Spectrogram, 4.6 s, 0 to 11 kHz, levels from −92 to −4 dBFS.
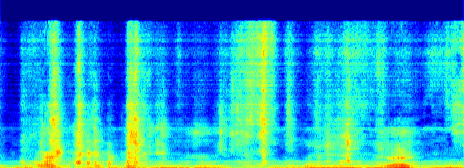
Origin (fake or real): fake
